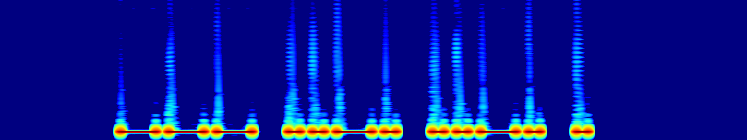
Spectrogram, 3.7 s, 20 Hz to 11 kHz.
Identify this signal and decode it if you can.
Morse code, heard as a keyed tone, about 20 wpm, 690 Hz. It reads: OFFE
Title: Build A Word - 2 Letters At A Time - 6-Letter Words - 20wpm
